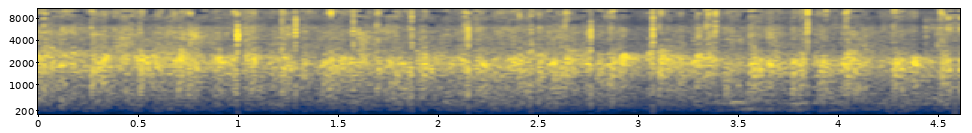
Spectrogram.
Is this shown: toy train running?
no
